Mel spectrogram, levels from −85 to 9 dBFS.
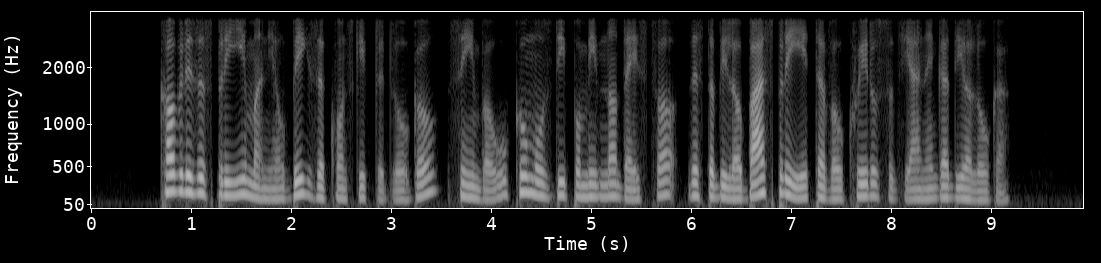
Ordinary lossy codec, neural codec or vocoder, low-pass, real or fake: none; codec, 16 kHz, 0.2 kbps, FocalCodec; 3.6 kHz; fake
